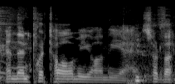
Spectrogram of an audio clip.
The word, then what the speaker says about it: Ptolemy: And when people start talking about Ptolemy, dude, there's literally a giant fucking P before that T. Why? Where's the quality assurance man of Stone to be like, it's Ptolemy, guys?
